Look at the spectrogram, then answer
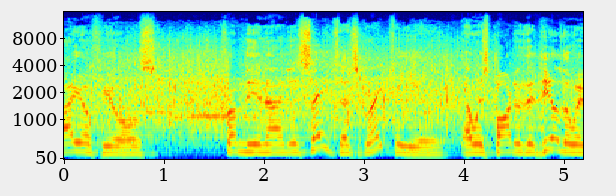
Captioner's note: cheers and applause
